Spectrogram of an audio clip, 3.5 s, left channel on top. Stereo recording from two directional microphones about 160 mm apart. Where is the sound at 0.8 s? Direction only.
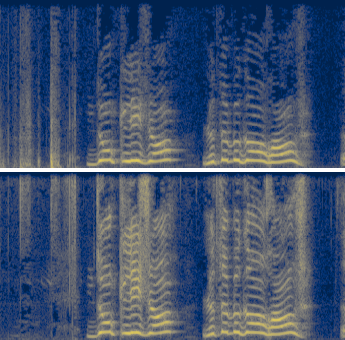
40° right (ahead or behind).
